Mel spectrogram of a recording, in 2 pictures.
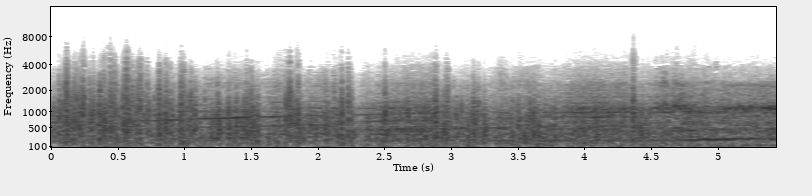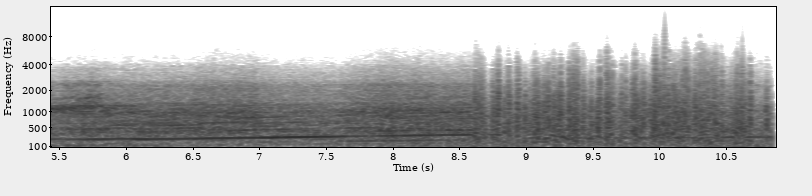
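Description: Porsche Cayman S flat-six engine under hard acceleration, its note climbing steadily for about four seconds from the middle, then dropping away abruptly near the end as the throttle comes off or a gear changes. Heavy wind and road noise run underneath.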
